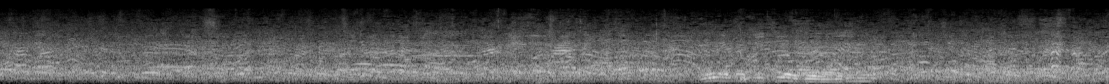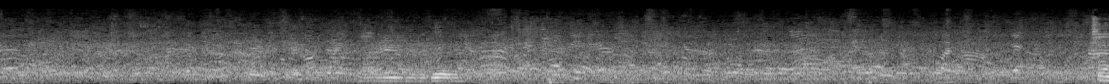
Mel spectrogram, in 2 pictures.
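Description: A large outdoor crowd chatters and murmurs.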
